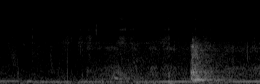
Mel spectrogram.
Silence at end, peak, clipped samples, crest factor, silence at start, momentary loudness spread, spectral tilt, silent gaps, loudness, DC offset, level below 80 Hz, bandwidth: 0 s; -26 dBFS; under 0.1%; 20 dB; 0 s; 14 LU; -6.5 dB/octave; none; -47 LUFS; under 0.1%; -60 dBFS; 10.5 kHz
